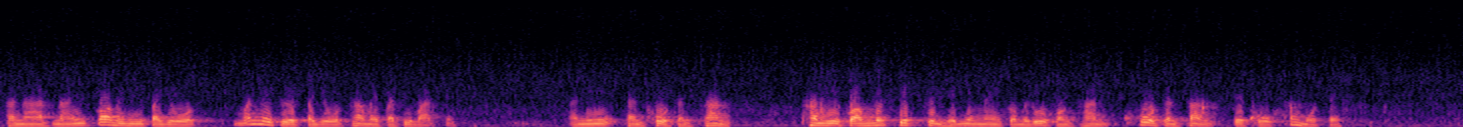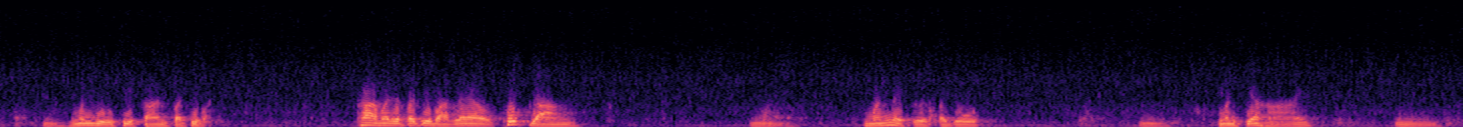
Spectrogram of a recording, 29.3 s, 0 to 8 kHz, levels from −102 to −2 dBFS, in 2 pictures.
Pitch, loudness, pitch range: 110 Hz, -30 LUFS, 95-125 Hz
